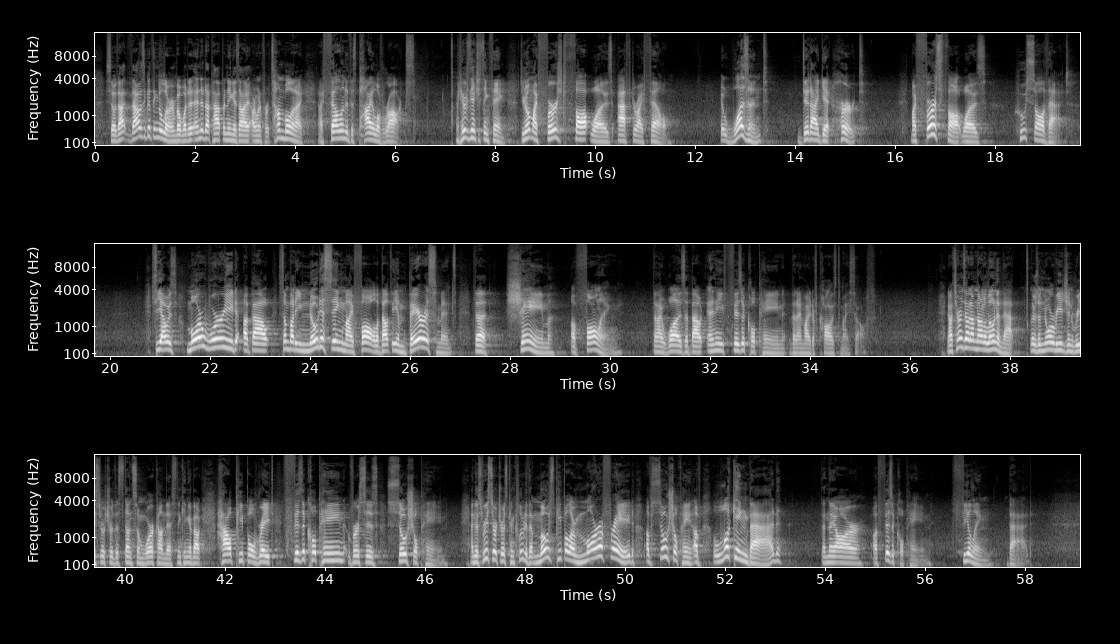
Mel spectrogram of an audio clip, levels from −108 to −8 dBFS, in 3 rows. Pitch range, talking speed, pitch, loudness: 140-195 Hz, 145 wpm, 160 Hz, -23 LUFS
